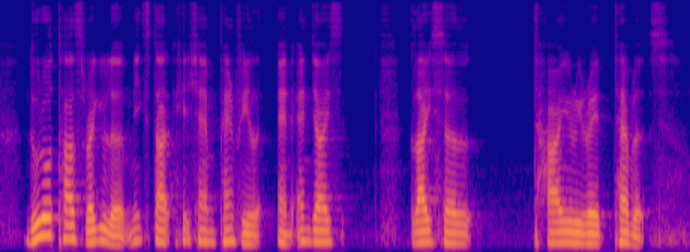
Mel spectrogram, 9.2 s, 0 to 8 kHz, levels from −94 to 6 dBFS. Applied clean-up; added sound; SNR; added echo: none; none; none; none.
